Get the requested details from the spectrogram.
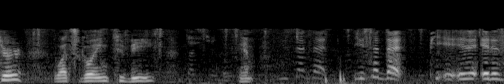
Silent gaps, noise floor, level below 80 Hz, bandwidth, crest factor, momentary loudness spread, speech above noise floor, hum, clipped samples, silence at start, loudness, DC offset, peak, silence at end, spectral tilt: none; -47 dBFS; -56 dBFS; 5.4 kHz; 20 dB; 21 LU; 21 dB; none; under 0.1%; 0 s; -27 LUFS; under 0.1%; -8 dBFS; 0 s; -6 dB/octave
